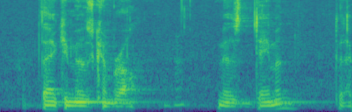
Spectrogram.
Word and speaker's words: Damon: Damon, did I pronounce that correctly?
